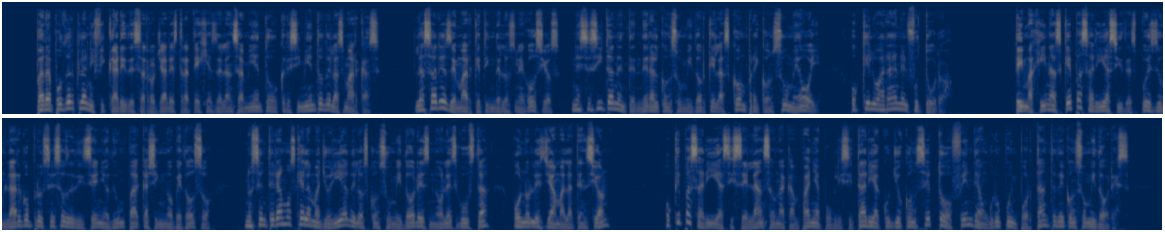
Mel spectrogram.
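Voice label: Latin American Spanish Neutral M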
